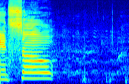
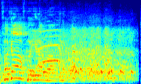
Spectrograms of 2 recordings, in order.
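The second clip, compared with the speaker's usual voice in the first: mock retort; 2 semitones lower, 7 dB louder, slower than usual. Comic answering the cop, mock shout turning to laughter. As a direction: snap back then give in. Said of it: "I was like".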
